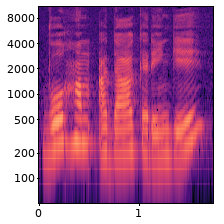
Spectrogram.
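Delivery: ordinary talk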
